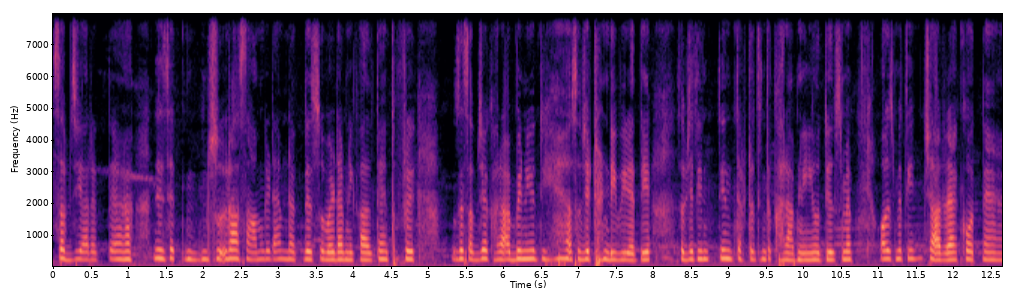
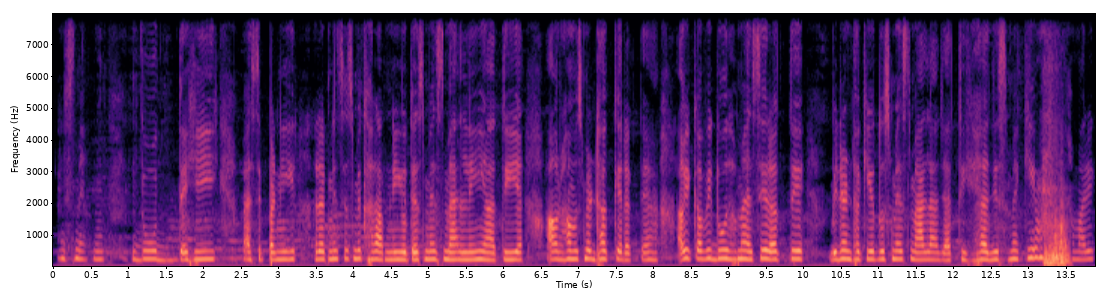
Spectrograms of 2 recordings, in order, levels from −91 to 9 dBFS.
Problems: constant background noise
